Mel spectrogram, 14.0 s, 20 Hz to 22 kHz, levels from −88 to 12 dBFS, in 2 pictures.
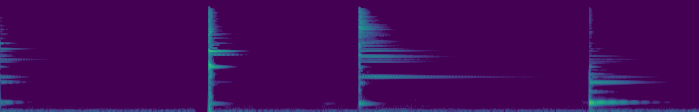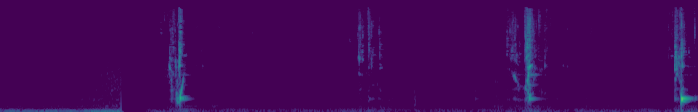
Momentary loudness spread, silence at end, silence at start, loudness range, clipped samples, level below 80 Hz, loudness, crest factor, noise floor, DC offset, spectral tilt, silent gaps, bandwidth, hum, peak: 25 LU; 0.1 s; 0 s; 19 LU; under 0.1%; -60 dBFS; -29 LUFS; 34 dB; -82 dBFS; under 0.1%; -0.5 dB/octave; 1.97-2.07 s, 8.22-8.44 s; 16 kHz; none; -4 dBFS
